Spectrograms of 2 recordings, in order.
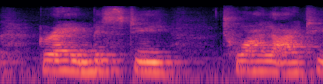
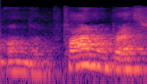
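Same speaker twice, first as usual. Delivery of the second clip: plain reading voice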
